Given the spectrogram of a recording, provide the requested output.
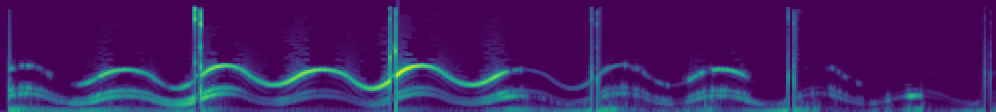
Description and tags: a wavy whirly sound
odd, wavy, curly, unusual, whirly, scifi, weird, surreal, whirl, trippy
